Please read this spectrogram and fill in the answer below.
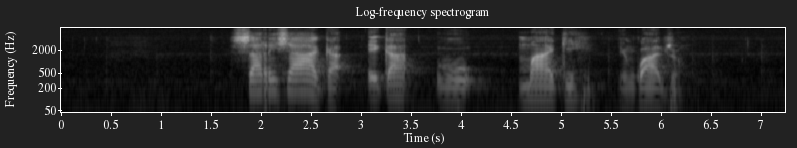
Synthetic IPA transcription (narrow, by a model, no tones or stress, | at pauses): ʂariʃaka̰ɛka | βu | maki | ɦiŋkwaːb͡ʐɔ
